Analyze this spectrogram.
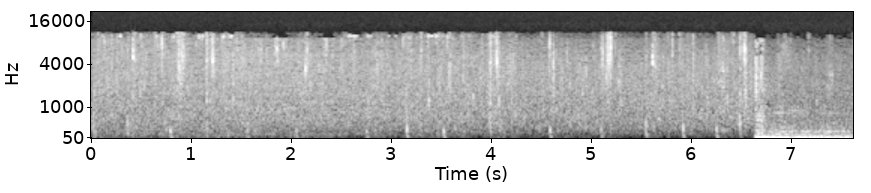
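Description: Footsteps tread softly on hard ground.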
